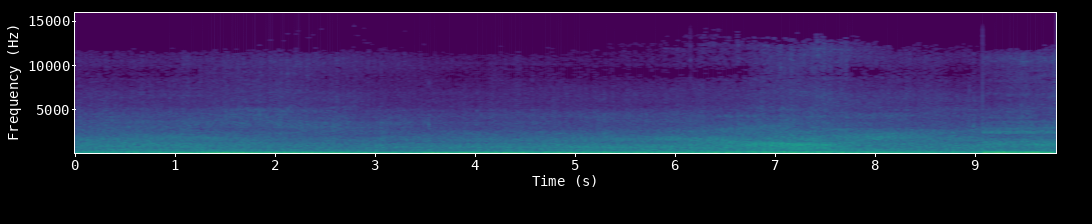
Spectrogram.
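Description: A powerful car engine rumbles deeply as an SUV pulls away.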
